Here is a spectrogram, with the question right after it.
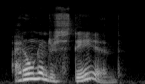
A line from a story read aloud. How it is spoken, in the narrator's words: Max exclaimed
